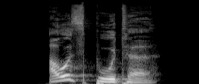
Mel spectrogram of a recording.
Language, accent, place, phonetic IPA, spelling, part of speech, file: German, Germany, Berlin, [ˈaʊ̯sˌbuːtə], ausbuhte, verb, De-ausbuhte.ogg
- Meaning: inflection of ausbuhen: 1. first/third-person singular dependent preterite 2. first/third-person singular dependent subjunctive II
